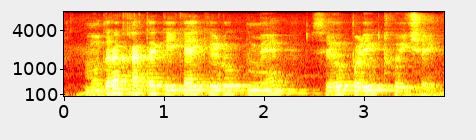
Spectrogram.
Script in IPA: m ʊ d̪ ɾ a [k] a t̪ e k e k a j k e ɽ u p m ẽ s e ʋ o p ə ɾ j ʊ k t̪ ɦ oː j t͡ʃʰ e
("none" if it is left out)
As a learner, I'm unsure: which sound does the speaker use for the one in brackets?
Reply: kʰ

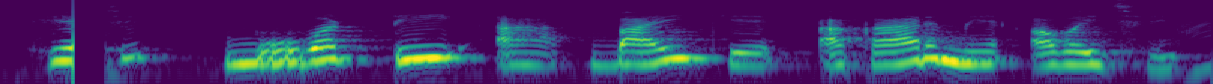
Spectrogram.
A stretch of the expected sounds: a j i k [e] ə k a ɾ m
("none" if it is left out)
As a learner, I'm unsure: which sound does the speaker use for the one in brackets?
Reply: e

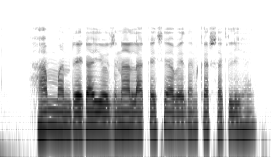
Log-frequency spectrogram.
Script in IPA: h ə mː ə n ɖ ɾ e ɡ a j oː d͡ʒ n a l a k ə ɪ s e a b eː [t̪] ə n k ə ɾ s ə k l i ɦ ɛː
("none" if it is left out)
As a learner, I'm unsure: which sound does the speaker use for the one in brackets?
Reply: d̪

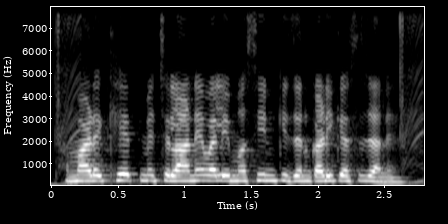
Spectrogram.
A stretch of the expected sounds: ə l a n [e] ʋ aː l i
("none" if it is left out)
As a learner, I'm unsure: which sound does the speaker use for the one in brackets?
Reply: e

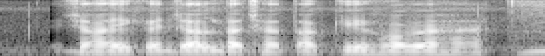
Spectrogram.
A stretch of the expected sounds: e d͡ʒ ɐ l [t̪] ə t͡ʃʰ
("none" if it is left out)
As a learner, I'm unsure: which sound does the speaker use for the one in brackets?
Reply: d̪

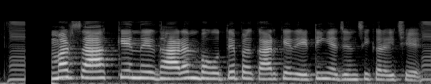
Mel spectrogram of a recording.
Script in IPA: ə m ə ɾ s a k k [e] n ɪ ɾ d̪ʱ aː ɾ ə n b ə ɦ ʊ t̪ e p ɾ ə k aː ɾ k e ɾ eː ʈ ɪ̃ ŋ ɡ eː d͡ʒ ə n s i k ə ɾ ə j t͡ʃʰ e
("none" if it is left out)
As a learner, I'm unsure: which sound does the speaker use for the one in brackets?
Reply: e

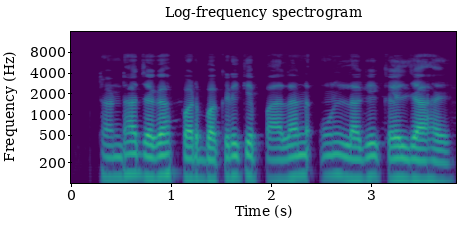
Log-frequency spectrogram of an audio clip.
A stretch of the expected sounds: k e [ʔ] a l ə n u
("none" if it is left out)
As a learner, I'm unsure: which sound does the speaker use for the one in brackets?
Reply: p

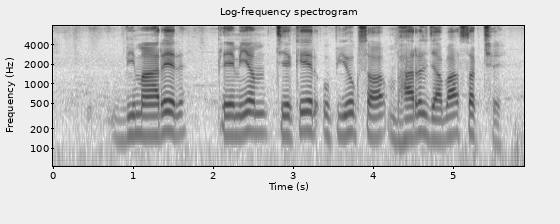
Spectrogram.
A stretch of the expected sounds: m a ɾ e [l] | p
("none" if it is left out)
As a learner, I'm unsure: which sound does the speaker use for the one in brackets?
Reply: ɾ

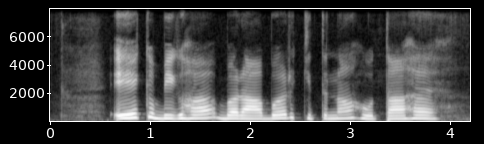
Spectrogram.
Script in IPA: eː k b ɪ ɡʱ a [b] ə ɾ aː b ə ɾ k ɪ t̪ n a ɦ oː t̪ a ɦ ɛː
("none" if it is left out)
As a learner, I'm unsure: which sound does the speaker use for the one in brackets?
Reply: b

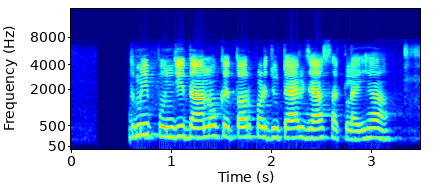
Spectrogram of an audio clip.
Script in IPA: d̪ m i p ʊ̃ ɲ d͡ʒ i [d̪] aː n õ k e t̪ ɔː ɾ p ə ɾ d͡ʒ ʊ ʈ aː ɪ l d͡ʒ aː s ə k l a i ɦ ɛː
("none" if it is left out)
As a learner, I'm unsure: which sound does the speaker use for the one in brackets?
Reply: d̪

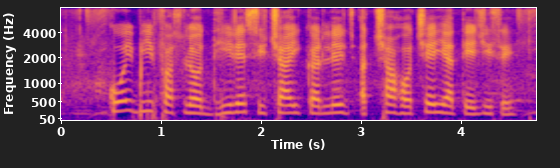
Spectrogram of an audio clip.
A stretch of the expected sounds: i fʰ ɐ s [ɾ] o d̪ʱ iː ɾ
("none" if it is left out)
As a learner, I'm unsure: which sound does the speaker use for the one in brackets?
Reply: l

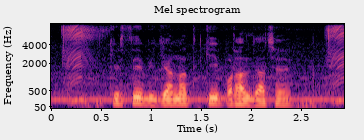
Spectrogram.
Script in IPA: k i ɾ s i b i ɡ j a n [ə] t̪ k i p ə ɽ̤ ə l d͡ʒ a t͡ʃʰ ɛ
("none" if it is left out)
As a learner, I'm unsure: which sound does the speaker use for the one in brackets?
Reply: ə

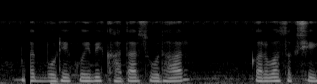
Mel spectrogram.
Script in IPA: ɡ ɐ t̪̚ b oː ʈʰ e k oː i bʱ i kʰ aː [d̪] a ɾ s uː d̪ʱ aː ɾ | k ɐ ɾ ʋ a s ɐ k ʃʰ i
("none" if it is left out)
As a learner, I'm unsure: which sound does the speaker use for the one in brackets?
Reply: t̪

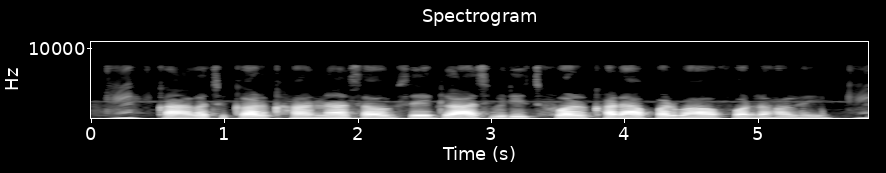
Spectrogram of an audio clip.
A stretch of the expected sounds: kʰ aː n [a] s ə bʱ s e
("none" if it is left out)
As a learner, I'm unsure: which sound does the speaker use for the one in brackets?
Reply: a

